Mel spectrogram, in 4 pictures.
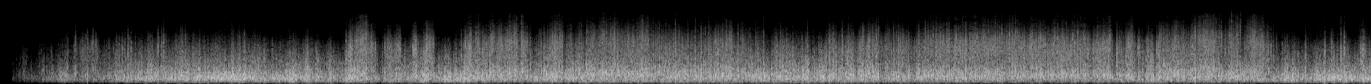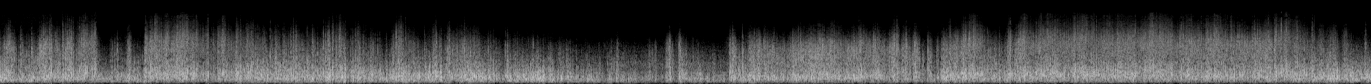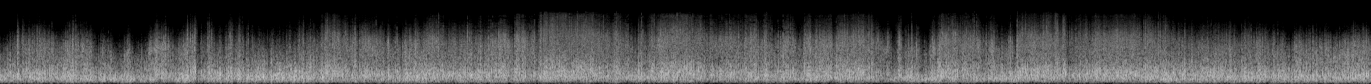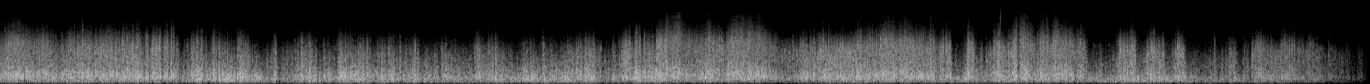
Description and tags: Very strong wind blowing outside , my window. Sounds like avalanche. Recorded with CanonLegria camcorder.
